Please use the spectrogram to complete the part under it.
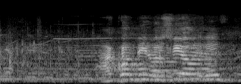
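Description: A young man talks loudly close by.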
